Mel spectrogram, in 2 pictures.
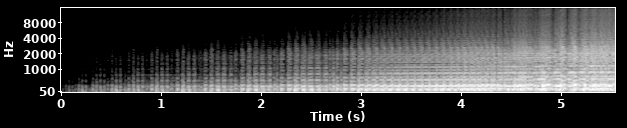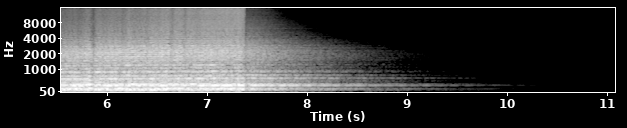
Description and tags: a weird uplifter i made with fruity granulizer.
i took this from my deleted sample pack called musicom's samplebox vol. 1 OK.
transmission, uplifter, weird, riser, fx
